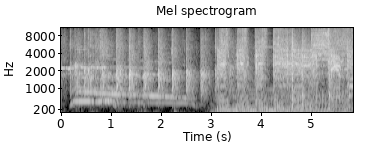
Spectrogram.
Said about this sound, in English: Uh, here at the Joke Workshop. So uh, we're just gonna kick it right off here, you guys. Clap it up for your very first comedian.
